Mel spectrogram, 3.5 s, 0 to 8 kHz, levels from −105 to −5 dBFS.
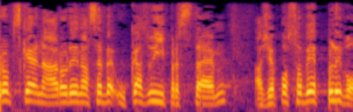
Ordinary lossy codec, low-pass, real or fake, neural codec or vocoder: none; 7.2 kHz; real; none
